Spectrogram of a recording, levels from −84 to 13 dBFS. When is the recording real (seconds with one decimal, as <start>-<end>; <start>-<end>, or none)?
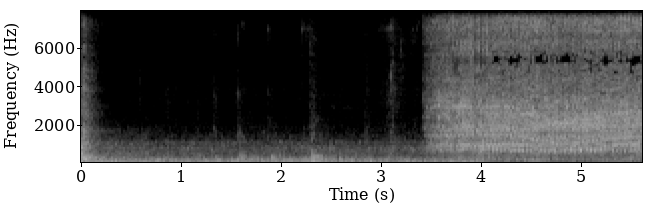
0.0-0.7; 4.1-5.6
